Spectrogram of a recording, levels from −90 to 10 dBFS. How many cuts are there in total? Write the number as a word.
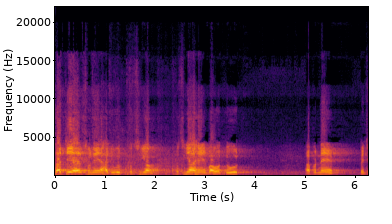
zero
